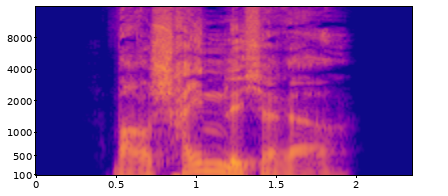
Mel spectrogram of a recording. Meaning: inflection of wahrscheinlich: 1. strong/mixed nominative masculine singular comparative degree 2. strong genitive/dative feminine singular comparative degree
- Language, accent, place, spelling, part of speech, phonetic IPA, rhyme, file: German, Germany, Berlin, wahrscheinlicherer, adjective, [vaːɐ̯ˈʃaɪ̯nlɪçəʁɐ], -aɪ̯nlɪçəʁɐ, De-wahrscheinlicherer.ogg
